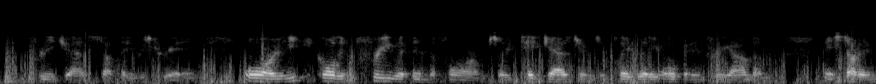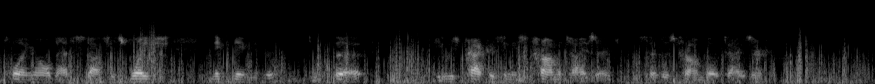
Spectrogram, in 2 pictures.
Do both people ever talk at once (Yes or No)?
No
